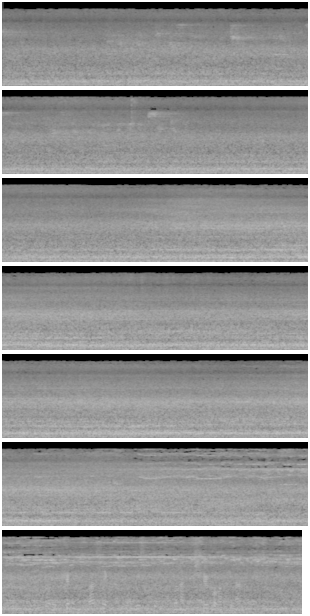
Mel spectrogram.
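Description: KTX-Sancheon high-speed train moving slowly alongside the platform as it pulls out, a continuous rumble of running gear and traction equipment with a steady low hum. It swells slightly midway, and a thin high squeal joins near the end.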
